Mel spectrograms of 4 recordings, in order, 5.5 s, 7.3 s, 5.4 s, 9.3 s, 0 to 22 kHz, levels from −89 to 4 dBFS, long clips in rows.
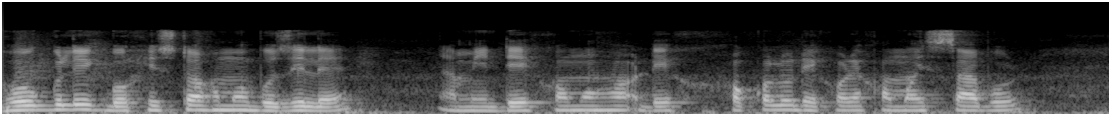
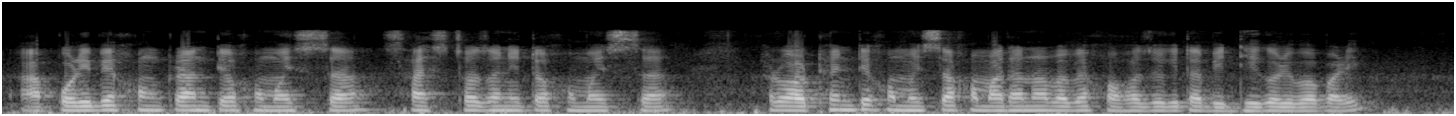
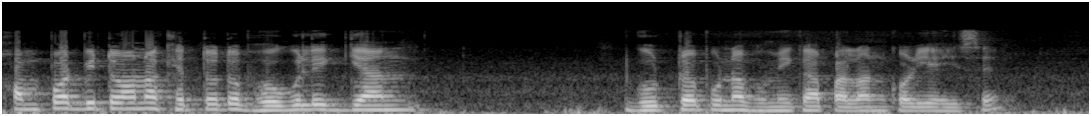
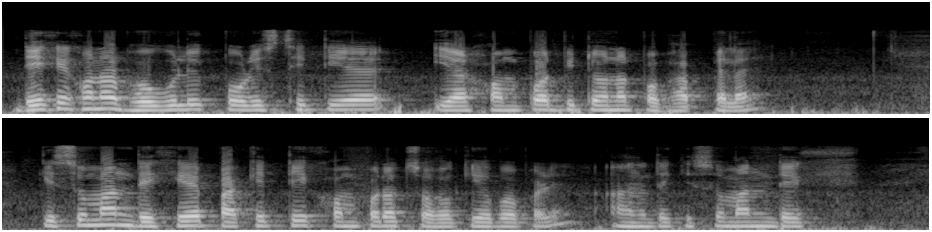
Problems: none marked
